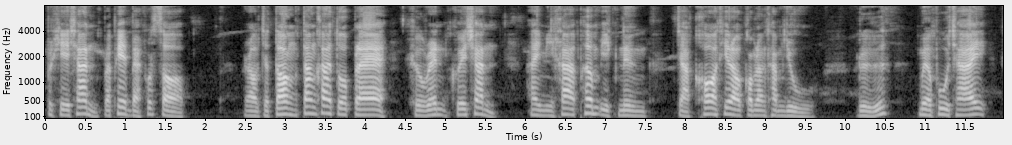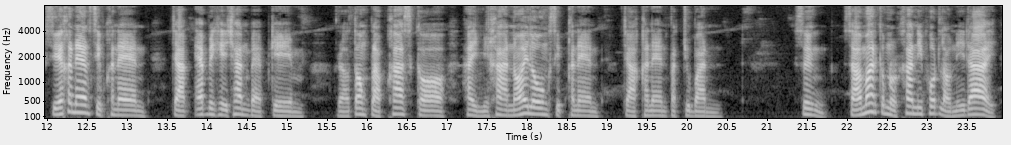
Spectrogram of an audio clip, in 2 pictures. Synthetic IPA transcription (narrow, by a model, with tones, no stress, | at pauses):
ɛ˥pli˧kʰeː˧t͡ɕʰa˥˩npɾa˧pʰeː˥˩t̪̚bɛː˨˩p̚t̪ʰo˥t̪̚sɔː˨˩p̚ | ɾa˧wt͡ɕa˨˩t̪ɔ˥˩ŋt̪a˥˩ŋkʰaː˥˩t̪u˧ɐplɛː˧ | kʰɤː˧ɾe˧˥˩nkʰu˧eː˦˥t͡ɕʰa˥˩n | ha˥˩jmiː˧kʰaː˥˩pʰɤː˥˩mʔiː˨˩k̚nɯ˨˩ŋ | t͡ɕaː˨˩kʰːɔː˥˩t̪ʰiː˥˩ɾa˧wka˧mla˧ŋt̪ʰa˧mjuː˨˩ | ɾɯː˩˦ | mɯ˥˩əŋpʰuː˥˩t͡ɕʰa˦˥j | si˩˦ɐkʰa˧nɛː˧nsi˨˩p̚kʰa˧nɛː˧n | t͡ɕaː˨˩k̚ʔɛ˦˥pʰli˧kʰeː˧t͡ɕʰa˥˩nbɛː˨˩p̚keː˧m | ɾa˧wt̪ɔ˥˩ŋpla˨˩p̚kʰaː˥˩sḁ˧kɔː˧ha˥˩jmiː˧xʰaː˥˩nɔː˦˥jlo˧ŋsi˨˩p̚kʰa˧nɛː˧n | t͡ɕaː˨˩kʰːa˧nɛː˧npa˨˩t̪̚t͡ɕu˨˩ba˧n | sɯ˥˩ŋ | saː˩˦maː˥˩t̪̚ka˧mno˨˩t̪̚kʰaː˥˩ni˦˥pʰo˦˥t̪̚la˨˩wniː˦˥daː˥˩j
